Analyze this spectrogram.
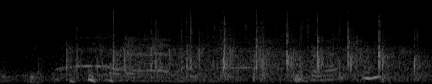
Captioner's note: audience applauds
